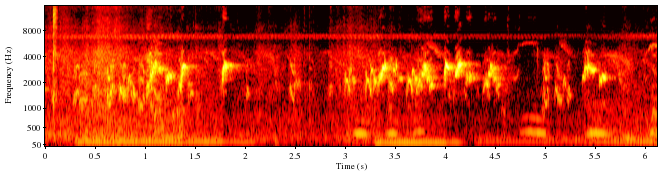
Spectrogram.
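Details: Red-whiskered bulbuls in a singing contest, showing off their display: bursts of clear, warbled and chattering phrases, with a steady low hum underneath.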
